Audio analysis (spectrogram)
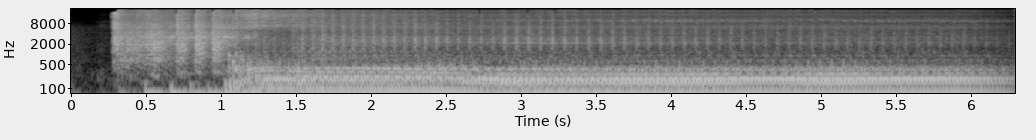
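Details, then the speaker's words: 2008 Infiniti FX35 with new catalytic converters and the Y-pipe removed: the starter catches, then a deep, loud, aggressive drone holds steady; loud exhaust with Y-pipe removed. "The second was with the Y pipe removed, and that was pretty loud and aggressive."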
